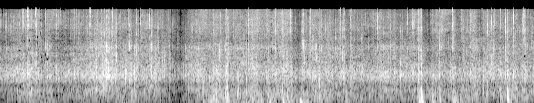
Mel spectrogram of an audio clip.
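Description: Fingers scrunch and press the folds of crumpled thin grey packing paper resting on a white desk. A steady, bright crinkling and crackling runs throughout, with sharp little crunches scattered through it and a brief quieter dip just past the two-second mark.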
